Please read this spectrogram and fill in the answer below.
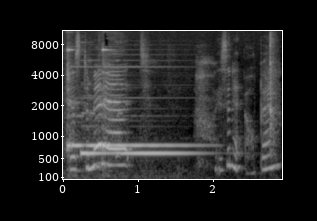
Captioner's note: doorbell rings; sighs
